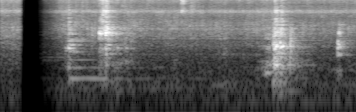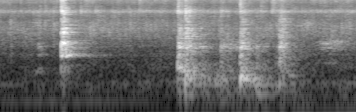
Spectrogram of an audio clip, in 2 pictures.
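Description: Fish fries in a pan in a home kitchen, with a soft steady sizzle broken by a few sharp clinks and scrapes as the pieces are turned, close and fairly quiet with no voices.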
